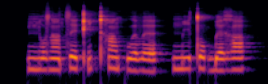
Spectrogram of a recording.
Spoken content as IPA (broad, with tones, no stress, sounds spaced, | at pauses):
ɲ o˨ z ã˨ t͡s e˦ kʼ i˦ kʰ ã˦˨ kʷ ɛ˨ β ɛ˨ | m i˨ t o˨ ɡ͡b ɛ˨ ɣ a˦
